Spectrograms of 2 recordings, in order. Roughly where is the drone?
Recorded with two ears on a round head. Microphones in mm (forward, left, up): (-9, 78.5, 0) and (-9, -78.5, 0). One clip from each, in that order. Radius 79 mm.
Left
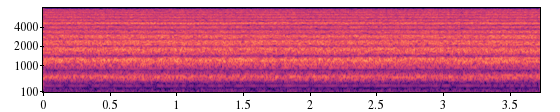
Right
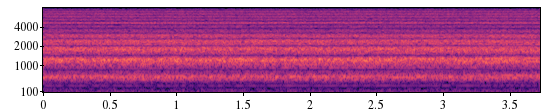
Left.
